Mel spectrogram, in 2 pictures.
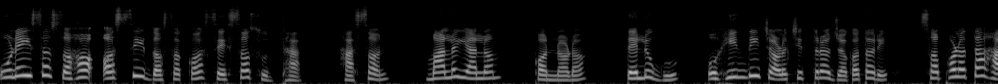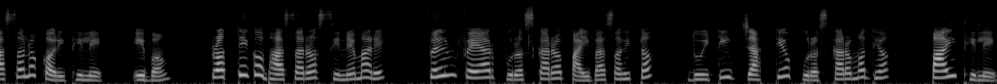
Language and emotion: Odia, neutral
